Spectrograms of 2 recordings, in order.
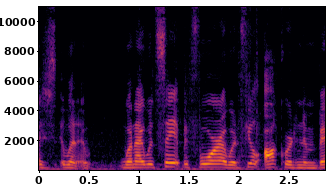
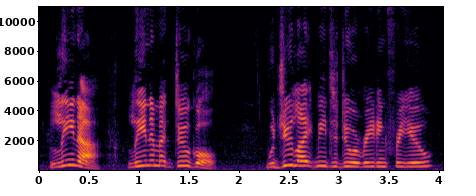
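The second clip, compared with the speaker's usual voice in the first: raised, higher voice hailing someone by name; calling out; 5 semitones higher, 4 dB louder than usual. Real, not acted. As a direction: call to her and offer eagerly. Calls out to a viewer by name.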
